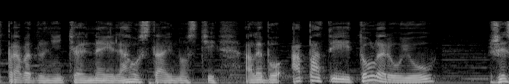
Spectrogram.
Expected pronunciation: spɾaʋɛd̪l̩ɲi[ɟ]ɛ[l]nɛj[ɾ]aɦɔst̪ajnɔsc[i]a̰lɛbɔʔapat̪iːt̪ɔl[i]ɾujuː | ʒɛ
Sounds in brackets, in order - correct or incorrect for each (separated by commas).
incorrect, incorrect, incorrect, correct, incorrect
